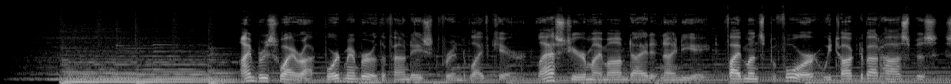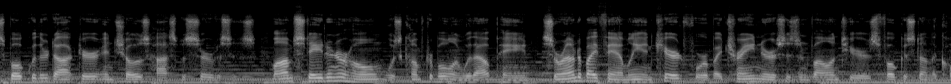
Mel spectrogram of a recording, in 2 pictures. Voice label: Information Ad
